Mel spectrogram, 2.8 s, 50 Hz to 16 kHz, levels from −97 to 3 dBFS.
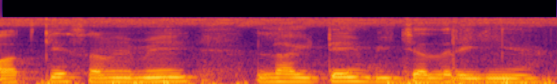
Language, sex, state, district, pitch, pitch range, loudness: Hindi, male, Uttar Pradesh, Shamli, 130 Hz, 120-135 Hz, -16 LUFS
